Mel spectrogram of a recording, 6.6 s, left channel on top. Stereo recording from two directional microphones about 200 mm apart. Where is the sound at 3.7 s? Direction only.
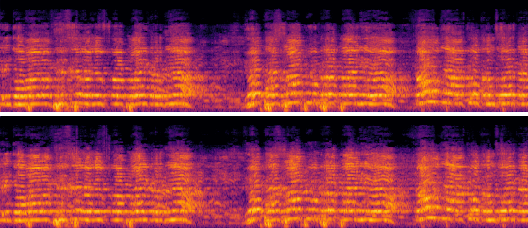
60° left (ahead or behind).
